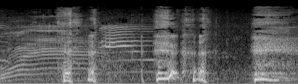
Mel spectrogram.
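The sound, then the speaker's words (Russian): A cat meows insistently for its dinner several times in quick succession, its high, drawn-out cries loud, with a softer chirp and a final plaintive meow near the end. “Мои кошки тоже мечтают об ужине.”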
